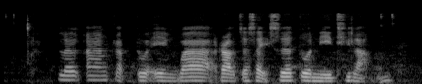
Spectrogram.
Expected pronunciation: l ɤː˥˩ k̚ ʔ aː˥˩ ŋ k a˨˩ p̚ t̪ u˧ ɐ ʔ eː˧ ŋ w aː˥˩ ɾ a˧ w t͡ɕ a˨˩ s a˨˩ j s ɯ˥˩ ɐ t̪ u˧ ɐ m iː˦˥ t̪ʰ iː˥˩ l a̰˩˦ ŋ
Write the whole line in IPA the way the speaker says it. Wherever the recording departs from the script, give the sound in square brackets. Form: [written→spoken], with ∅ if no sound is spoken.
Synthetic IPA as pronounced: l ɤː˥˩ k̚ ʔ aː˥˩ ŋ k a˨˩ p̚ t̪ u˧ ɐ ʔ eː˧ ŋ w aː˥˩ ɾ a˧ w t͡ɕ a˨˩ s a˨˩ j s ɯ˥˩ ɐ t̪ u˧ ɐ [m→n] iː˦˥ t̪ʰ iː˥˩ l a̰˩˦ ŋ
